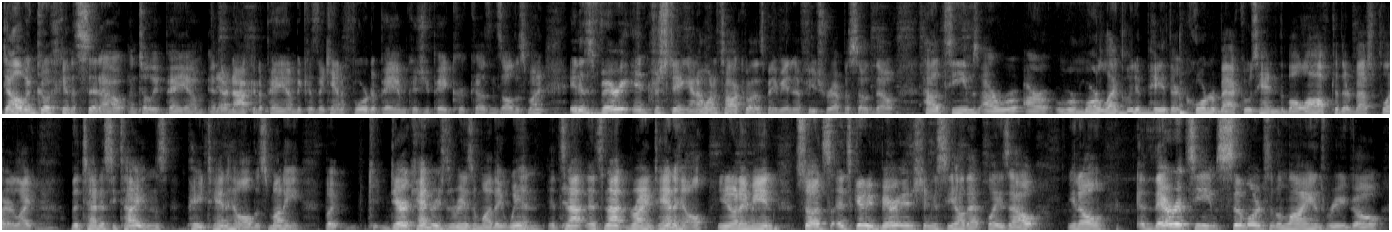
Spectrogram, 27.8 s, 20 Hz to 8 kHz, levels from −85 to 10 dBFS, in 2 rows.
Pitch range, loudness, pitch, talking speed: 125-175 Hz, -23 LUFS, 145 Hz, 260 wpm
